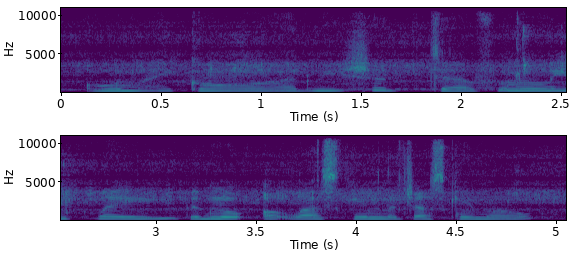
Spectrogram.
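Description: Monotone and flat, the voice moves at a moderate pace over noticeable background noise. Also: woman, fairly high pitch for a woman. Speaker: ASMR roleplay creator. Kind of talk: ASMR girlfriend roleplay. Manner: soft, affectionate, teasing.

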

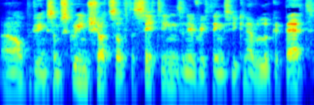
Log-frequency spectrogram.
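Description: Light background noise behind a man speaking. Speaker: product reviewer. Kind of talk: casual unboxing review. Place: home room. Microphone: phone near.

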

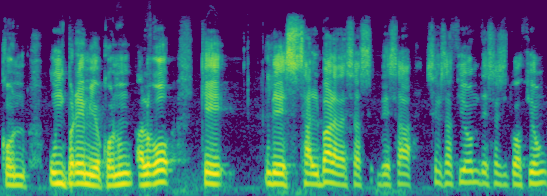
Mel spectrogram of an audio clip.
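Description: A man at a fairly high pitch with a dark, mellow tone, monotone, flat intonation, and a moderate pace, in a dry sound with no echo over a quiet background. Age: 30s. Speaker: personal trainer. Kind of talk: interview. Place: home room. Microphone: earbuds.

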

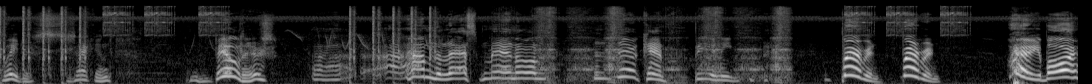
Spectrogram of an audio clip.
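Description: A cartoonish character voice, high in pitch, at a fairly slow pace with long, frequent pauses. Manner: angry, shouting.

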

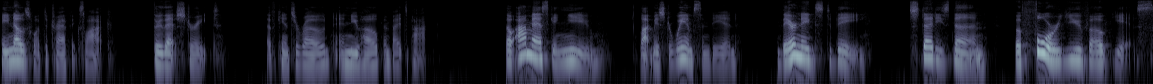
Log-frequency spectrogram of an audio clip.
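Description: A woman with an East Tennessee accent speaks at a fairly slow pace and fairly low pitch, with ordinary pitch variation, big swings in loudness, and long, frequent pauses. The recording is very clean with a silent background, and the sound is dry and close with no echo. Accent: Southern US (East Tennessee). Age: 60s. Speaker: local resident. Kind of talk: public comment at county meeting. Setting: county commission meeting.

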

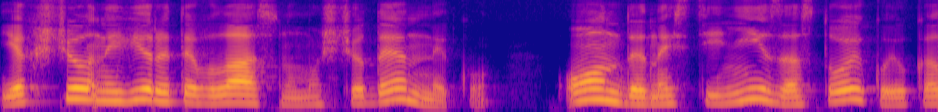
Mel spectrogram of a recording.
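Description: Plain reading aloud with lively intonation sounds against a quiet background.

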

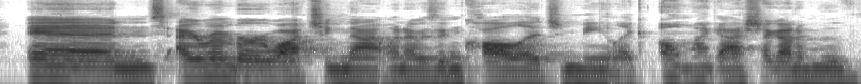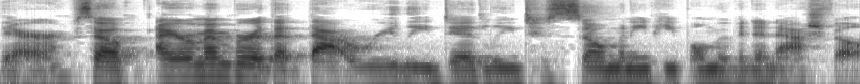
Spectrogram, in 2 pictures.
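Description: With an American accent, a woman speaks at a very deep, low pitch. Her delivery is monotone and flat, with hardly any pauses. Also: fairly quick pace. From California, Monterey/Salinas area. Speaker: talent management company co-founder. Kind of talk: interview conversation. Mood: animated storytelling. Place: home room. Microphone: webcam.

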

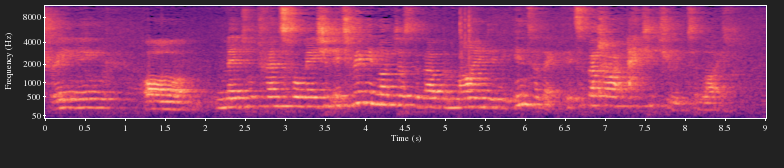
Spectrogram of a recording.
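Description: A woman speaks at a high pitch with ordinary pitch variation. Strong room echo and light background noise are present. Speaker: Buddhist nun teacher. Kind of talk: Dharma talk to audience. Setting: stage with audience. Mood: calm, earnest. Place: hall.

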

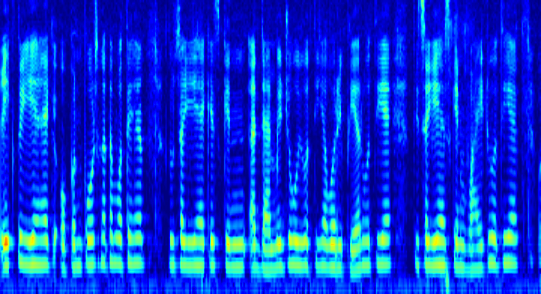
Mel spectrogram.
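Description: This woman's voice has a dark, mellow tone, a medium pitch, monotone, flat intonation, and a moderate pace. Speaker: beauty vlogger. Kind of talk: tutorial.

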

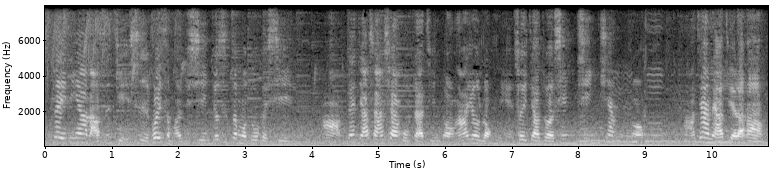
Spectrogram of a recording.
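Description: Moderate pacing over clear music in the background. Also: woman. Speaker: hiking guide teacher. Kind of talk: outdoor guided explanation. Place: forest.

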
